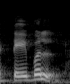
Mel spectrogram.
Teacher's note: इसमें ई जो है वो म्यूट है, ई साइलेंट है, ई का साउंड नहीं हो रहा है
